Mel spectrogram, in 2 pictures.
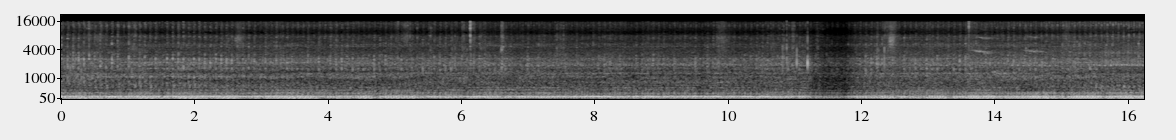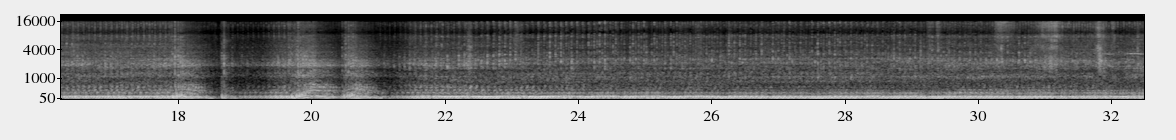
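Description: Hunter Outlaw 400 (Regal Raptor Spyder 350) cruiser motorcycle running on its standard exhaust, idling steadily. About two-thirds of the way through, the throttle is blipped twice and the note rises and falls back each time.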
